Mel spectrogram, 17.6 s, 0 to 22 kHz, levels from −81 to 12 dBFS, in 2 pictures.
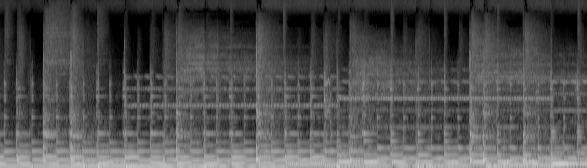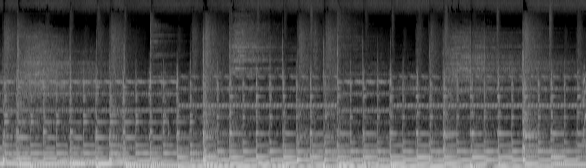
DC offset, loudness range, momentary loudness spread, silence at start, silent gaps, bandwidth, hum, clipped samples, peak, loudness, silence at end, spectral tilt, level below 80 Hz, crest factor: under 0.1%; 2 LU; 3 LU; 0 s; none; over 20 kHz; none; under 0.1%; -2 dBFS; -17 LUFS; 0 s; -6.5 dB/octave; -20 dBFS; 14 dB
